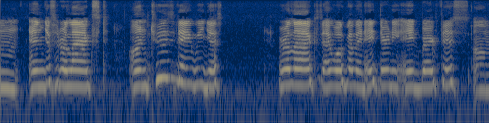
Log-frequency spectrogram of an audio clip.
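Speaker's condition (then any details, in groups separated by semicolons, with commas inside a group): Cerebral palsy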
